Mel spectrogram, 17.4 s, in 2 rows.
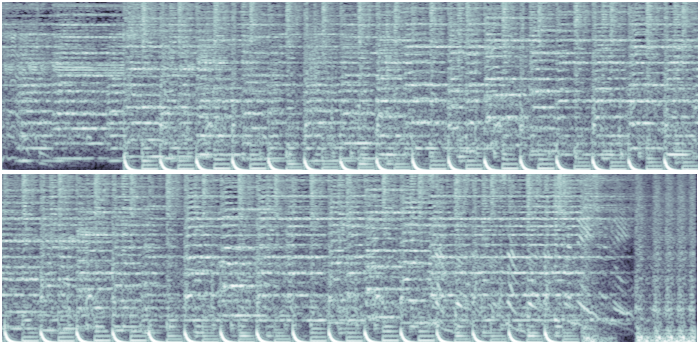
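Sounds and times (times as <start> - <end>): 
samba ringtone: 0.0 - 16.7.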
